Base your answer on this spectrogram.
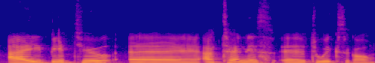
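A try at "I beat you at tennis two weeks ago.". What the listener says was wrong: Okay, without pauses now.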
